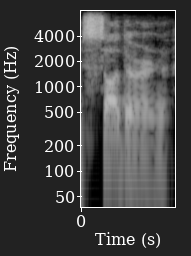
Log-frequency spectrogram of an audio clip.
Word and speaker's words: Southern: تلفظ دقت داشته باشین. Southern، South، اما اینجا Southern، North، Northern، یادتون نره.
